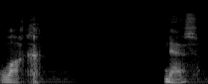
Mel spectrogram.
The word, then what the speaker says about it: Loch Ness: state by way of Loch Ness I'm sorry pronounced properly as luck Ness called you have the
